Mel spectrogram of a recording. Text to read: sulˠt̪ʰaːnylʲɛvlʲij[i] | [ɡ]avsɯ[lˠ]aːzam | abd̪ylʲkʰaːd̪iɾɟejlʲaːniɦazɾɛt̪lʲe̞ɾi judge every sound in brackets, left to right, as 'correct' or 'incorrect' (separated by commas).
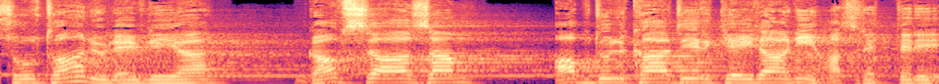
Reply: incorrect, correct, incorrect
